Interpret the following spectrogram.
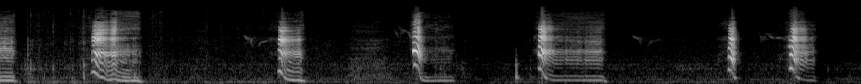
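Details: North American porcupine found in a shed, vocal about its reluctance to leave. Harsh descending whines and cries in bursts roughly every one to two seconds, each sliding down in pitch, with quiet pauses between.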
